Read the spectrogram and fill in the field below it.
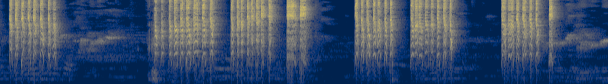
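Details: Greater green leafbird, a kept bird, song played to provoke other pet birds into singing: loud, rich bursts of rapid chattering and warbling notes about a second long, separated by short pauses, with a few softer twitters between.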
